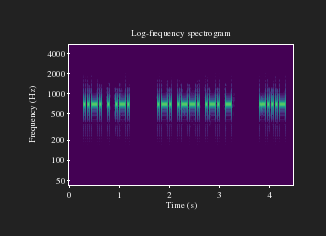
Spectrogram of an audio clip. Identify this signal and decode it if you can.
Morse code, heard as a keyed tone, about 30 wpm, 700 Hz. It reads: FER RPRT <BT>
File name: UK MASTER QSOs TRAINING / 30WPM / UK MASTER QSOs 0045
